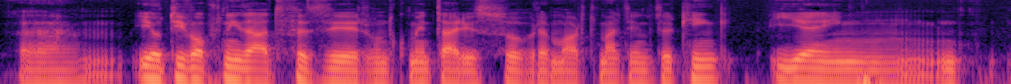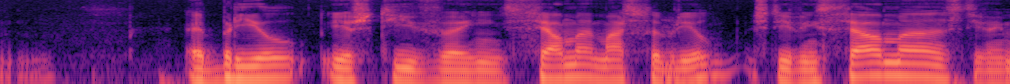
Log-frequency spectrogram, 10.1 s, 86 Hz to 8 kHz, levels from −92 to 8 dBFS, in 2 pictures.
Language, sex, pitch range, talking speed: Portuguese, male, 95-110 Hz, 185 wpm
